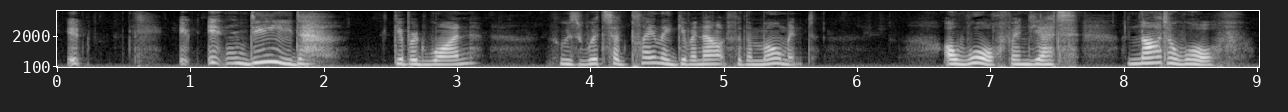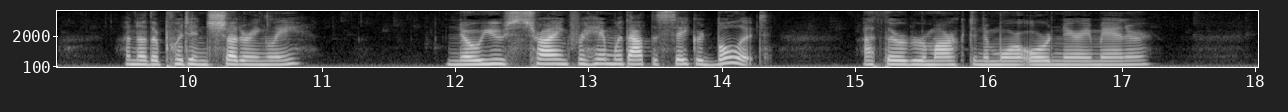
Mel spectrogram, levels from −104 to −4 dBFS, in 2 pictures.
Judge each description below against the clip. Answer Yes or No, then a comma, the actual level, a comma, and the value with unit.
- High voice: Yes, high, 215 Hz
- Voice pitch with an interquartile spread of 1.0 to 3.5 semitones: Yes, average, 3.0 semitones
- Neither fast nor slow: No, slow, 130 wpm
